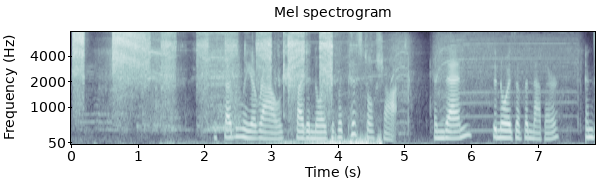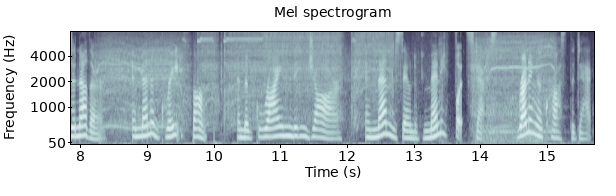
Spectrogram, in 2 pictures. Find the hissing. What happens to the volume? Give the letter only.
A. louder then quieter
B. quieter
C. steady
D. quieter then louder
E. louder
D.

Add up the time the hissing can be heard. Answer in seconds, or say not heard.
5 s.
